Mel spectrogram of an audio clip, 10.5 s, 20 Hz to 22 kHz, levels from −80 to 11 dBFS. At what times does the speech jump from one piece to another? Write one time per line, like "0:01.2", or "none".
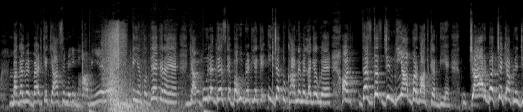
0:02.6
